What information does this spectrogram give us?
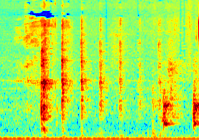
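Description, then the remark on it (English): A sleeping, dreaming dog lets out a few soft, muffled woofs and yips, short and irregular, faint against a quiet background with no talking. “oh, dog's barking. Oh, dog's barking in the sleep.”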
